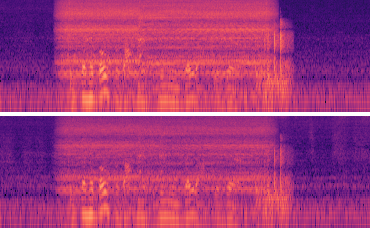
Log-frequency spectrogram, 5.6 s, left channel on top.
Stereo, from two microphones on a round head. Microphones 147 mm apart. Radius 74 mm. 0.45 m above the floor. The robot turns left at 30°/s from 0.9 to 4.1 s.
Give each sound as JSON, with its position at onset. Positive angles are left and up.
{"t": 1.2, "sound": "a man speaking", "azimuth_deg": 60}
{"t": 3.8, "sound": "a squeak", "side_deg": 60}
